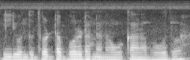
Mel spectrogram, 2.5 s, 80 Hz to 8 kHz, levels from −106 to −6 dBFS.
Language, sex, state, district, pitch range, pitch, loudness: Kannada, male, Karnataka, Koppal, 115-125 Hz, 120 Hz, -17 LUFS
